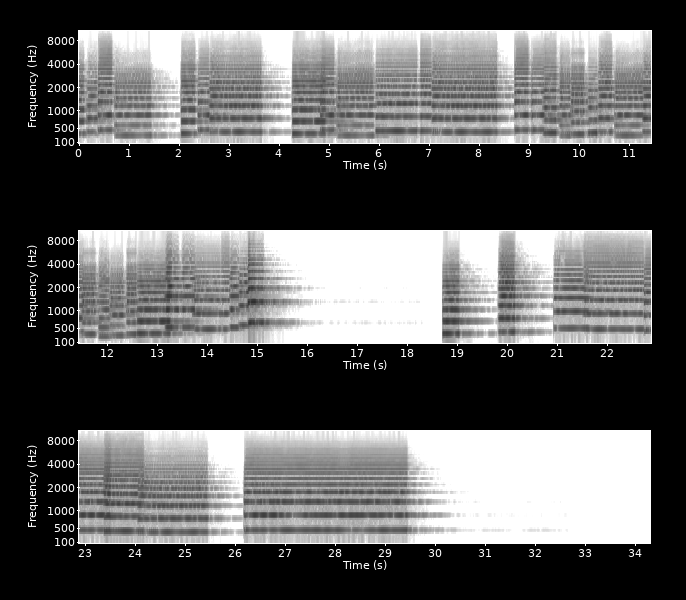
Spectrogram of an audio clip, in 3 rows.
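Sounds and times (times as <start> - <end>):
trumpet: 0.0 - 16.0, 18.7 - 30.2.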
